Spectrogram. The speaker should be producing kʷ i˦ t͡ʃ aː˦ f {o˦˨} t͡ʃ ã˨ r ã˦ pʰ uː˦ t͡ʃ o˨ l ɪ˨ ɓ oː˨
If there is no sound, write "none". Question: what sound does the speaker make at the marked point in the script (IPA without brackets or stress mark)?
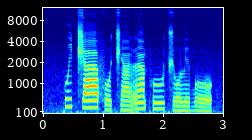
o˨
